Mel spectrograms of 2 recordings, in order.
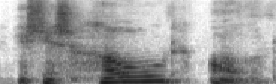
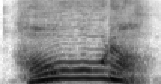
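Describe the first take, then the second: First: Slow, choked-up 'hold on'; teary, slowed advice; tearful plea. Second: Higher and louder 'Hold on' called out; impassioned shout; urgent cry. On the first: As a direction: let the voice catch on the words. Cow's advice, emotional. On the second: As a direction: belt the repeat. Cow repeats advice, emphatic. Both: Acted.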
